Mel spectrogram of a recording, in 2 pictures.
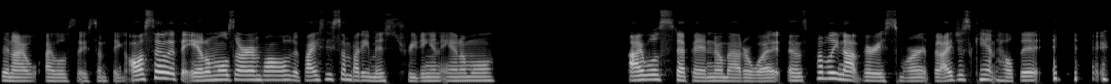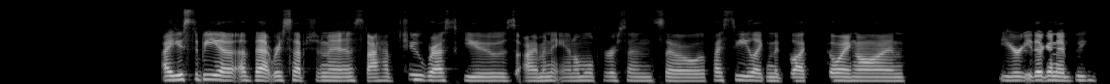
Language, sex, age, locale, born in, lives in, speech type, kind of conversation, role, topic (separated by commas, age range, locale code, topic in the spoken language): English, female, 40-44, en-US, United States, United States, conversation, unstructured, none, How do you respond when you see someone being treated unfairly?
